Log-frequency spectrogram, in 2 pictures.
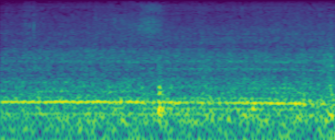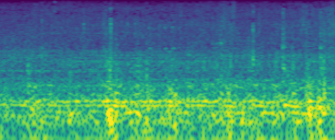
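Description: A vehicle engine idles steadily throughout, with a low drone and faint clicks and rustles, and no clear animal voice.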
